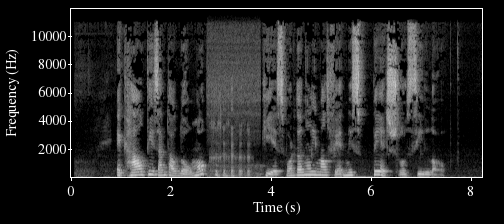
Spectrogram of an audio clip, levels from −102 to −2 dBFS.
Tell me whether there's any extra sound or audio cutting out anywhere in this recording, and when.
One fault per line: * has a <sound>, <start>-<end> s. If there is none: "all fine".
* has a laugh, 2.8-3.7 s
